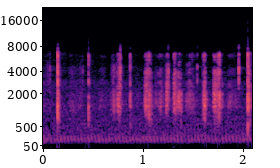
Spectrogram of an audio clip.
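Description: Stylus tapping and scratching faintly on a tablet screen as a word is handwritten: a loose series of short ticks, thickening in the second second.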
